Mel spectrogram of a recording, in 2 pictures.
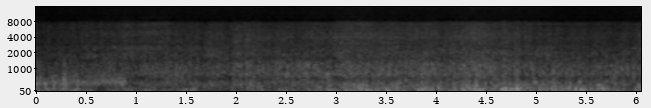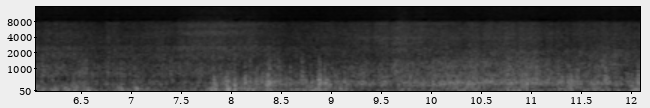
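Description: Rough sea surf churning and breaking around coastal rocks, a steady wash of foaming water with a louder surge about eight seconds in. Wind buffets the microphone, adding low rumbles.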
